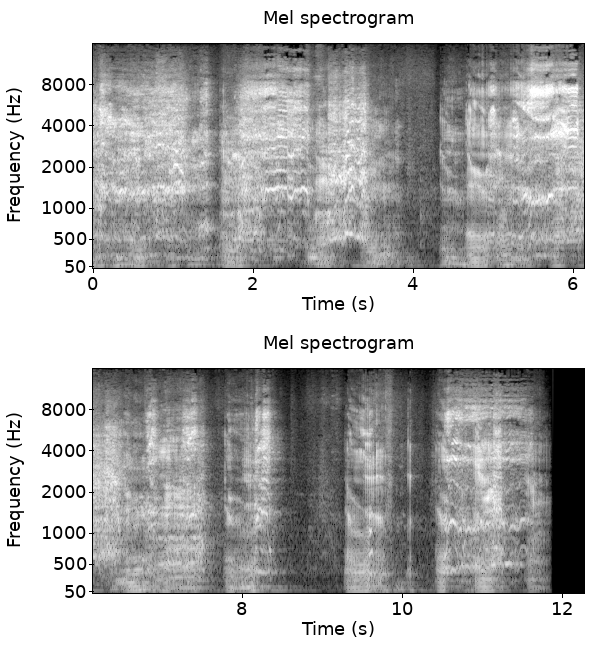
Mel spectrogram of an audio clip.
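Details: Pigs in a stable squeal and grunt in loud, harsh bursts separated by brief pauses.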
